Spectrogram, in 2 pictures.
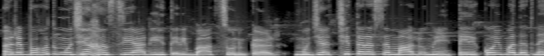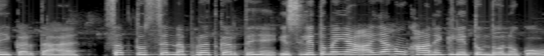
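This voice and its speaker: A woman's voice: a little high, normal speed, hardly any pauses, a little mellow, natural voice. A woman voicing a greedy, menacing male eagle in a cartoon, taunting and boastful. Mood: gloating menace. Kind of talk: Hindi cartoon voice acting.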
